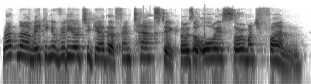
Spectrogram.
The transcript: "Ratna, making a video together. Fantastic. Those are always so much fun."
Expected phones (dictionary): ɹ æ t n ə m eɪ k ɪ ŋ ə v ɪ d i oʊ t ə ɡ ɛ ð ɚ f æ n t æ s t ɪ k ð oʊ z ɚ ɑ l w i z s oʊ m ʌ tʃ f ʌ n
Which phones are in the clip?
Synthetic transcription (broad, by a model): ɹ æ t n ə m eɪ k ɪ ŋ ə v ɪ d i oʊ t ə ɡ ɛ ð ɚ f æ n t æ s t ɪ k ð oʊ z ɚ ɑ l w i z s oʊ m ʌ tʃ f ʌ n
